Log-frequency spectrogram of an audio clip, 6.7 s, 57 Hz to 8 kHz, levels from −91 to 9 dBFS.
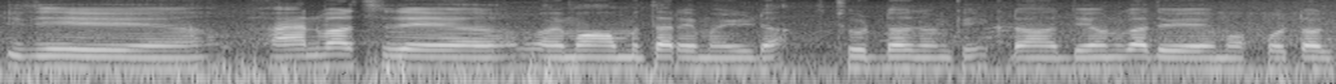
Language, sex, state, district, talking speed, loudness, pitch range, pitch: Telugu, male, Andhra Pradesh, Sri Satya Sai, 125 wpm, -16 LUFS, 135-145 Hz, 140 Hz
